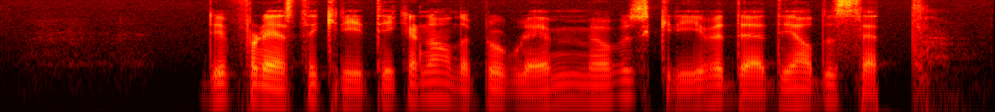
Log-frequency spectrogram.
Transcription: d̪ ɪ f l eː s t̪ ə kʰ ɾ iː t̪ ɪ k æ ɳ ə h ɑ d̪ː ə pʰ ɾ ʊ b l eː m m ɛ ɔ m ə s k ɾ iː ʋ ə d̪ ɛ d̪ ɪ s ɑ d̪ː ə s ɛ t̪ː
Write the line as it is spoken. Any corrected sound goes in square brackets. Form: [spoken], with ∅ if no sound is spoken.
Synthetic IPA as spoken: d̪ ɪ f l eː s t̪ ə kʰ ɾ iː t̪ ɪ k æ ɳ ə h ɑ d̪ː ə pʰ ɾ ʊ b l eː m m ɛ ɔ [b] ə s k ɾ iː ʋ ə d̪ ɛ d̪ ɪ [h] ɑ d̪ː ə s ɛ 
